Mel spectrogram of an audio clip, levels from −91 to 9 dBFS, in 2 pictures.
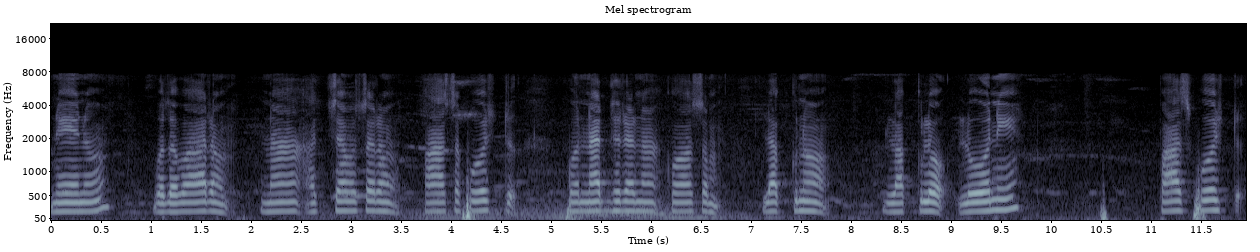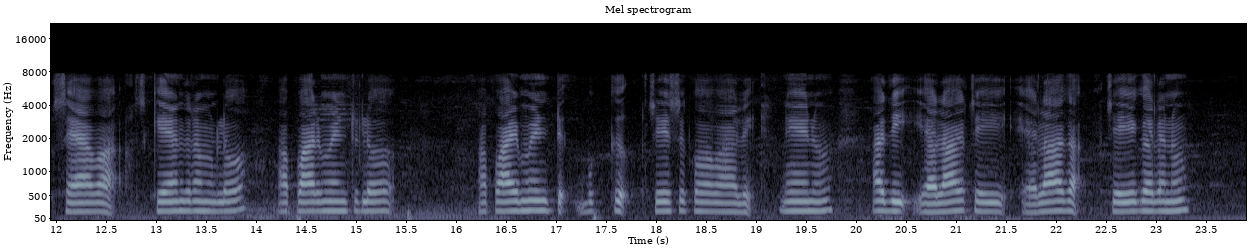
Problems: background sounds at intervals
